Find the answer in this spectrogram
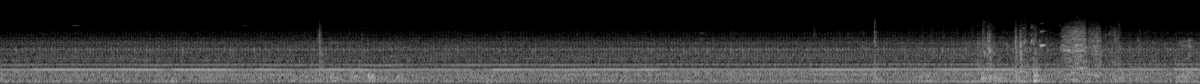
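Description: Tractor engine running steadily, heard from inside the cab, with a steady whine over the engine noise and a couple of short knocks or rattles near the end.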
